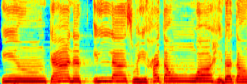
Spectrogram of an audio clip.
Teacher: نون ساکن اور تنوین کی آواز پر اقفا کریں گے، یعنی کہ ان کو چھپا لیں گے ناک میں، اقفا کو کہتے ہیں چھپانا، اس کا مطلب ہی چھپانا۔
